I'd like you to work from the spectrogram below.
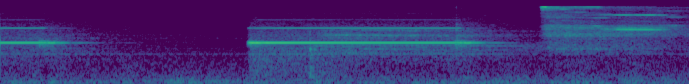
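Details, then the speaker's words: Vela ventilator medium-priority alarm: steady high-pitched audible tones that sound and pause in a slow cycle, with yellow status bar. "for a medium priority alarm the status bar is yellow and the icon and audible tones cycle slowly"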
